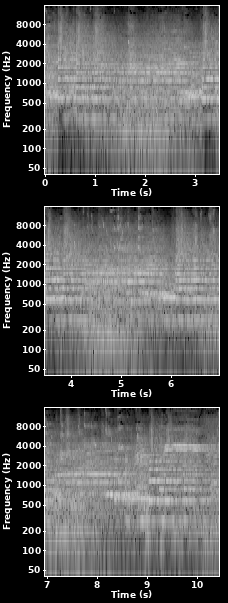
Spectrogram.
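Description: A handball bouncing on a wooden sports-hall court during play, over long held pitched tones that change pitch every few seconds.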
